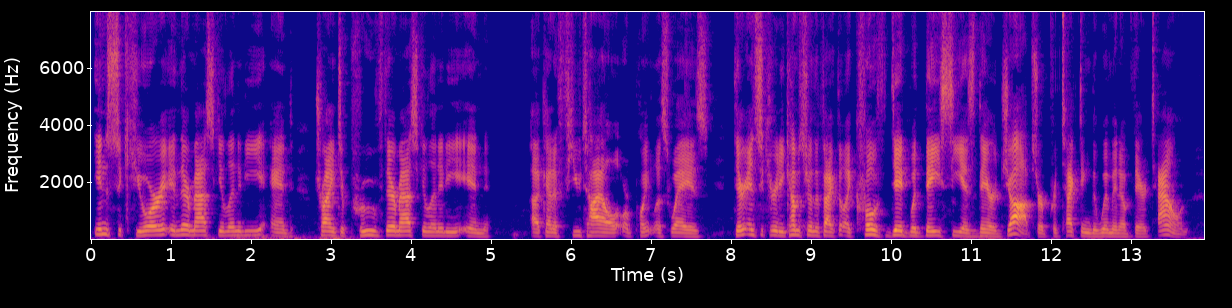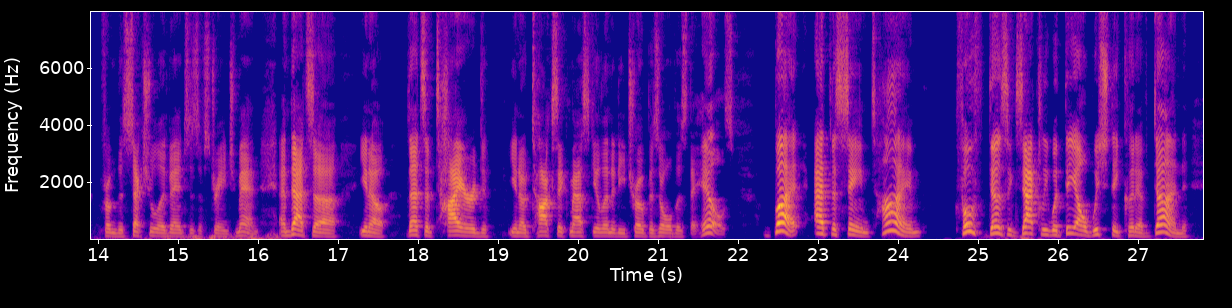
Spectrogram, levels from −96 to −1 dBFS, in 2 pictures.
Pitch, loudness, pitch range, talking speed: 140 Hz, -30 LUFS, 120-160 Hz, 175 wpm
